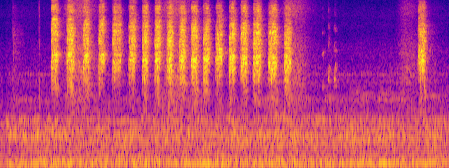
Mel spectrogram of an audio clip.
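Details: Parakeet in full, lively song: a fast run of about eighteen bright, high chirps pulsing evenly for two and a half seconds, then a pause and one more chirp, over faint low hum.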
